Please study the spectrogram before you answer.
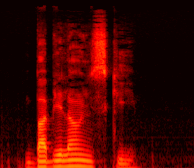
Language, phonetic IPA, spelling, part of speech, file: Polish, [ˌbabʲiˈlɔ̃j̃sʲci], babiloński, adjective, Pl-babiloński.ogg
